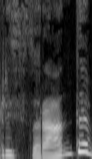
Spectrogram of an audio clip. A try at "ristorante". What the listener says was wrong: Ristorante. I think you're thinking about restaurante, no? So, in Italian, ristorante.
